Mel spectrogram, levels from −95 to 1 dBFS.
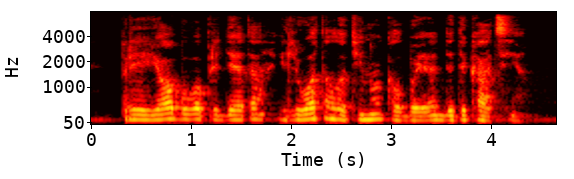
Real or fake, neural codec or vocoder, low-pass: real; none; 7.2 kHz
